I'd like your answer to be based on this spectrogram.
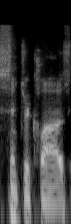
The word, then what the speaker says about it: Sinterklaas: The Dutch brought over their St. Nicholas traditions, but the Dutch pronounced St. Nicholas Sinterklaas or Santa Claus. So Santa Claus is the Dutch pronunciation of St. Nicholas.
